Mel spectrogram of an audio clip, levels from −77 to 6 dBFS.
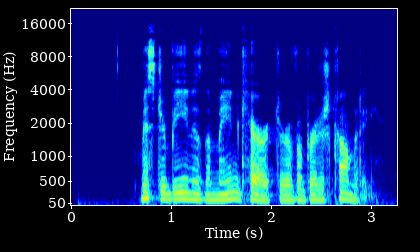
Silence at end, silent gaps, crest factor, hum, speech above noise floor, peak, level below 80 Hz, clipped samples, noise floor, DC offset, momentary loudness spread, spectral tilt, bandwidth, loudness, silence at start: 0.25 s; none; 22 dB; none; 29 dB; -10 dBFS; -62 dBFS; under 0.1%; -59 dBFS; under 0.1%; 4 LU; -4.5 dB/octave; 16 kHz; -30 LUFS; 0.7 s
